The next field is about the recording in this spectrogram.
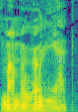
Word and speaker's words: Mamaroneck: So Jeff in Mamaroneck, which I pronounce Mamaroneck, wants me to know, to talk about what my predictions are for 22.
